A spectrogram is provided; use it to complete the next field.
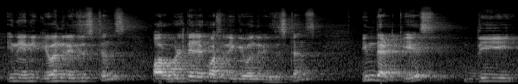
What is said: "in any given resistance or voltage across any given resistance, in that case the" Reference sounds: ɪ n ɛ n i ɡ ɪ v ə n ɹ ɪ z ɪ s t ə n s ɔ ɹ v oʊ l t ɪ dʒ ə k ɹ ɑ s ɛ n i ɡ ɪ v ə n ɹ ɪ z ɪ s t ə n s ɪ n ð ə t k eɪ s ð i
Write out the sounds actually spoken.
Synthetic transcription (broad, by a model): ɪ n ɛ n i ɡ ɪ v ə n ɹ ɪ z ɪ s t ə n s ɔ ɹ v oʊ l t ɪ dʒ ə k ɑ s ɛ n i ɡ ɪ v ə n ɹ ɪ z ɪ s t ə n s ɪ n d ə t k eɪ s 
